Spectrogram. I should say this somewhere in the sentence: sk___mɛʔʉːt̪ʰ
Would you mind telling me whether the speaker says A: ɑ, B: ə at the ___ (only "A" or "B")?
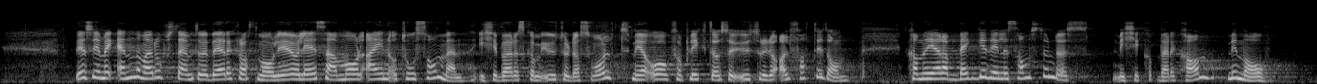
A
